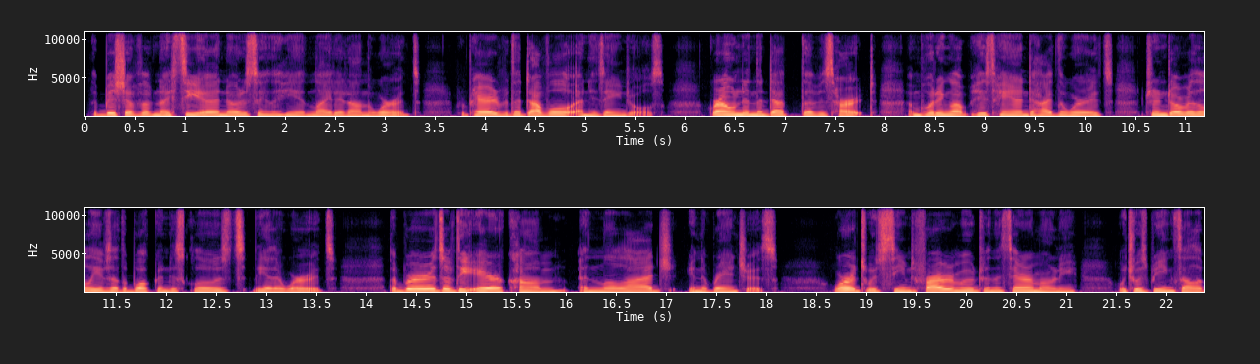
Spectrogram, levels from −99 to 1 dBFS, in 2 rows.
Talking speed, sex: 190 wpm, female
